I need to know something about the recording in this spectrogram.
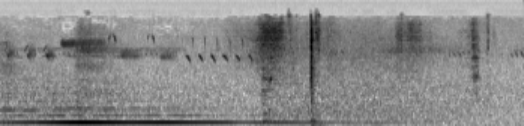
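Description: An acoustic guitar string rings and slowly fades.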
